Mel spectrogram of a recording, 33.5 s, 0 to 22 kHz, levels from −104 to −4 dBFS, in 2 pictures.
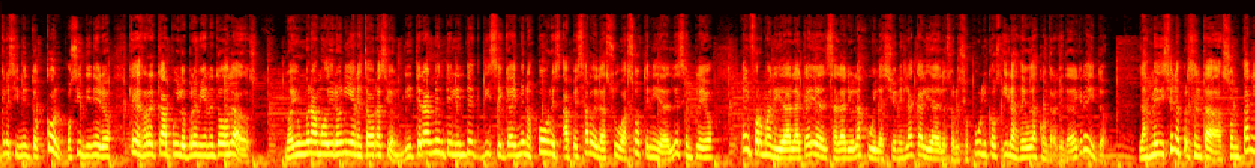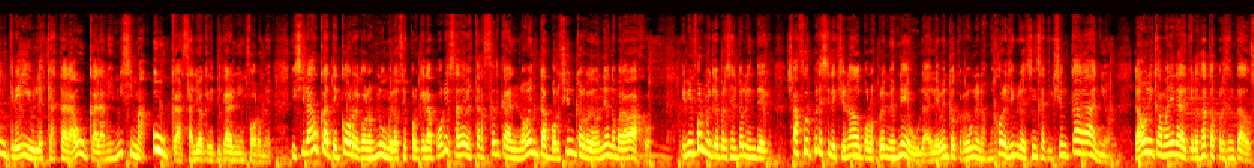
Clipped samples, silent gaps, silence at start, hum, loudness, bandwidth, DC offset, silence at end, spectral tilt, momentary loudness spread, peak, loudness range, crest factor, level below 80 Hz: under 0.1%; none; 0 s; none; -24 LUFS; 16 kHz; under 0.1%; 0 s; -6.5 dB/octave; 9 LU; -6 dBFS; 3 LU; 18 dB; -46 dBFS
